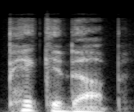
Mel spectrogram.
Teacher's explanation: Pick it up becomes pyoop. The k moves over. The t moves over. It sounds like one strange word. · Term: the linker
